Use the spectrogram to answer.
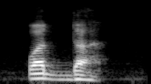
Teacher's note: Ini waw ditekan ke da karena da bertasydid.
